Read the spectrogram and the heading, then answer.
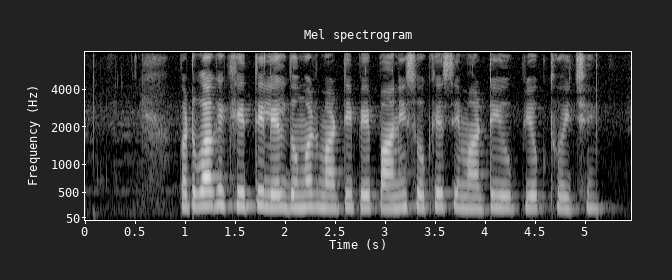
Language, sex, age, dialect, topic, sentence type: Magahi, female, 31-35, Western, agriculture, statement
